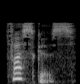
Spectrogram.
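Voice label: "fuscous", British English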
